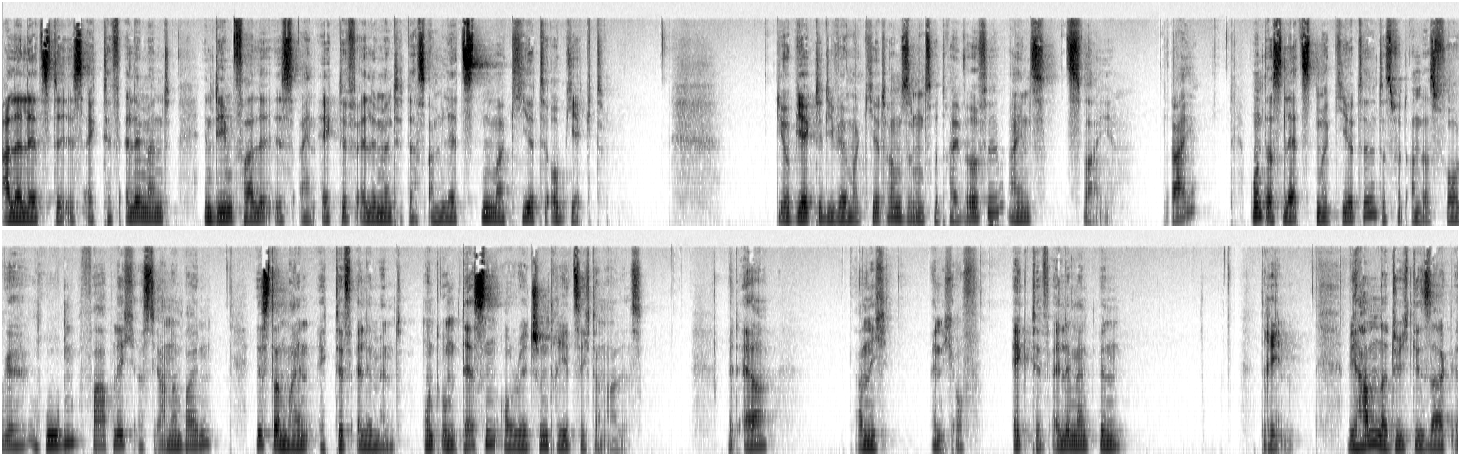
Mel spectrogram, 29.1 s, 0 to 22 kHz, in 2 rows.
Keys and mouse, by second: 7.7 click, 8.5 click, 9.2 click, 11.6 shift+click, 21.7 r, 23.4 right click, 24.5 click, 26.5 r, 27.9 right click.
